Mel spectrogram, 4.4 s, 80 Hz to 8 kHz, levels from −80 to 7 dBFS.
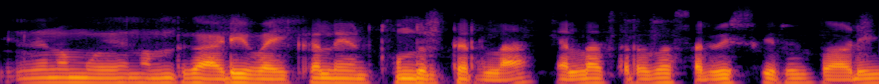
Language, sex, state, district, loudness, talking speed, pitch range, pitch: Kannada, male, Karnataka, Dharwad, -18 LUFS, 175 wpm, 110-120 Hz, 115 Hz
